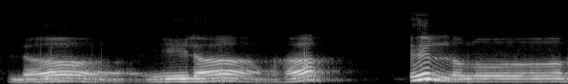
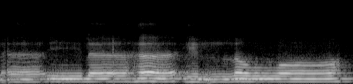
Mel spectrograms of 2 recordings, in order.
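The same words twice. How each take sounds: First: It is said loudly and forcefully. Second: It is said quietly and gently.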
